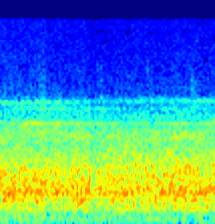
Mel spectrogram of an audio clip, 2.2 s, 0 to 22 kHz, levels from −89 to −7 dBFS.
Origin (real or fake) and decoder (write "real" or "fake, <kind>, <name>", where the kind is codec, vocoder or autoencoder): real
